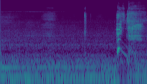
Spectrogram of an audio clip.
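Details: Woman sneezing in her car while waiting in a Starbucks drive-through line after the gym: a quick inward catch, then one sudden forceful sneeze with a short trailing exhale, over steady car-engine rumble.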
